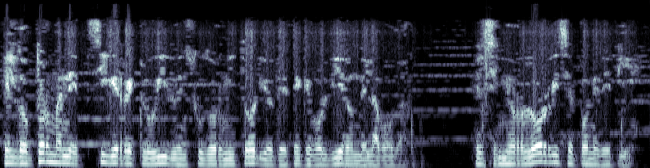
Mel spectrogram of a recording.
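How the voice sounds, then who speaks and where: A male narrator with a low voice tells a radio drama in scripted, dramatic style. Music runs behind him and the audio is slightly dull. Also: moderate pace, warm tone.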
